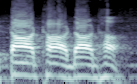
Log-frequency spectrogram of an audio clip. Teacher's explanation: इसमें प्रोनाउंसिएशन, उच्चारण में हमेशा जिह्वा क्या होती है? टेढ़ी हो जाती है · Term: मूर्धन्य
